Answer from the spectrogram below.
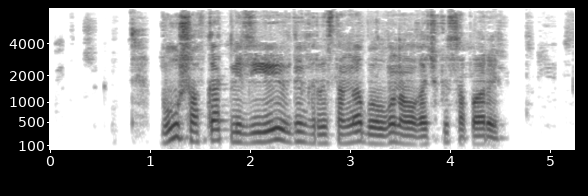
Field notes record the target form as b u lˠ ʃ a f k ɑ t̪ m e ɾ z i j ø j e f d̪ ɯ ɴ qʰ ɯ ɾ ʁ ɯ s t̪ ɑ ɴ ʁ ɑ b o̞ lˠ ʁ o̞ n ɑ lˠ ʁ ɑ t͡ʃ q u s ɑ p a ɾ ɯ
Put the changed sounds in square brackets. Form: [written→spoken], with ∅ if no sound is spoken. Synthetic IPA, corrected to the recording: b u lˠ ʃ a f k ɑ t̪ m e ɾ z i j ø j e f d̪ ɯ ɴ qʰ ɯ ɾ ʁ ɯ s t̪ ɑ ɴ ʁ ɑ b o̞ lˠ ʁ o̞ n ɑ lˠ ʁ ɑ t͡ʃ q [u→ɯ] s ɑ p [a→ɑ] ɾ ɯ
